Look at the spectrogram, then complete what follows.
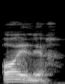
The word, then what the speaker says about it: Euler: valor do número de Oiler, que Oiler se escreve Euler.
